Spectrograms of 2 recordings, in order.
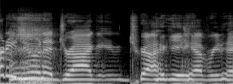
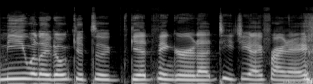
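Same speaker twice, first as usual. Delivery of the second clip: ordinary delivery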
